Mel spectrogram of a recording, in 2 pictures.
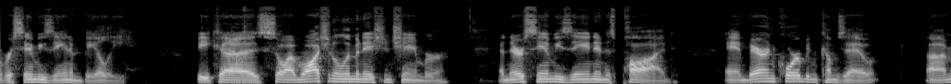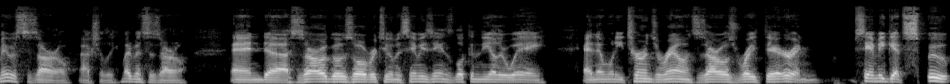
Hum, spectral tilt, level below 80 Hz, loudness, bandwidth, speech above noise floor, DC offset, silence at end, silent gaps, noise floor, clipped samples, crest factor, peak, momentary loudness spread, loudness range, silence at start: none; -4.5 dB/octave; -54 dBFS; -18 LUFS; 16 kHz; 49 dB; under 0.1%; 0 s; none; -66 dBFS; under 0.1%; 18 dB; 0 dBFS; 12 LU; 4 LU; 0 s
